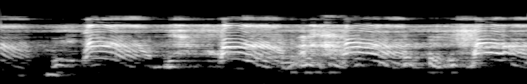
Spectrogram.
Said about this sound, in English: Yes, that is the Smoky Jungle Frog.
